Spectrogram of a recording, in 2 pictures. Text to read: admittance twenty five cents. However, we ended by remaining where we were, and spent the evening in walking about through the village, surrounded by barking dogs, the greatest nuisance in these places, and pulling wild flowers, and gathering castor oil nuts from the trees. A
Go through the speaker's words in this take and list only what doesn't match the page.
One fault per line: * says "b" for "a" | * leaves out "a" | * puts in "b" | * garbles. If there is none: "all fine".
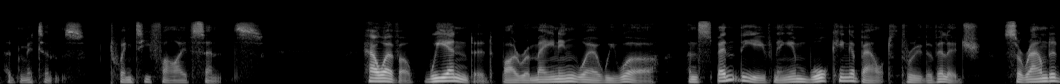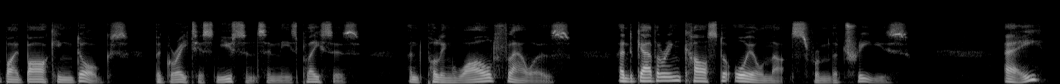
all fine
